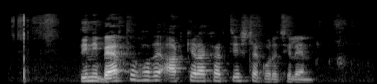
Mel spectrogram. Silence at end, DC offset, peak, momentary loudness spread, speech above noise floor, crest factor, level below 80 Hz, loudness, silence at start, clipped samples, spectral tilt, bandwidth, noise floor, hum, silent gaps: 0.35 s; under 0.1%; -4 dBFS; 15 LU; 22 dB; 22 dB; -80 dBFS; -25 LUFS; 0.15 s; under 0.1%; -4 dB/octave; 11.5 kHz; -47 dBFS; none; none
